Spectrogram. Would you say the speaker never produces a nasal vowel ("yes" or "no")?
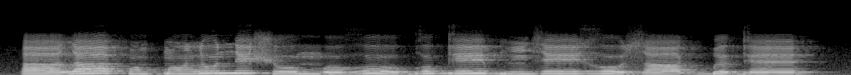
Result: no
